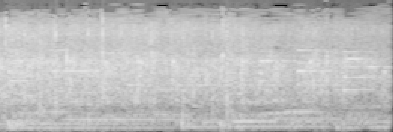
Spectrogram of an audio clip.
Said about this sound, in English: big round of applause in Chicago, ladies and gentlemen.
